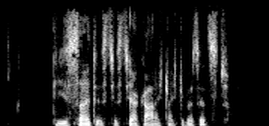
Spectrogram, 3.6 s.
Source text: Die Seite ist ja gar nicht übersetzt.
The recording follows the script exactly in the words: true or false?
false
